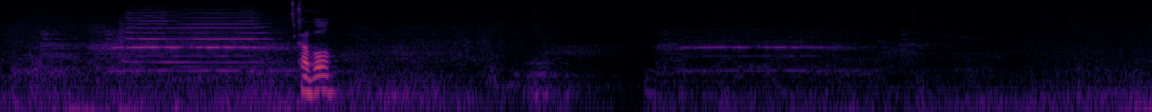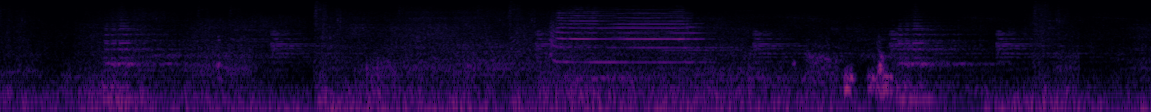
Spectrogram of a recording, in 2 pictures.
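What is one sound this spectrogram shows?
Magic spells chime and ring out in short bursts.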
